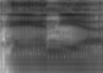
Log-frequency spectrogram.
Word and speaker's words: Anya: She's Anya, is how she pronounced it. Anya.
